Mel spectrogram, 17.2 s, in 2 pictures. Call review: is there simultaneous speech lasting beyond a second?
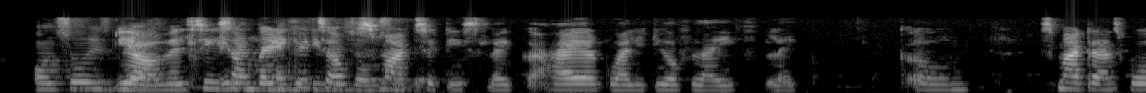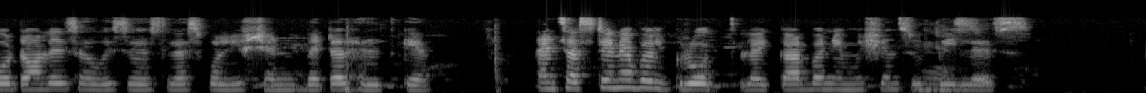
Yes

